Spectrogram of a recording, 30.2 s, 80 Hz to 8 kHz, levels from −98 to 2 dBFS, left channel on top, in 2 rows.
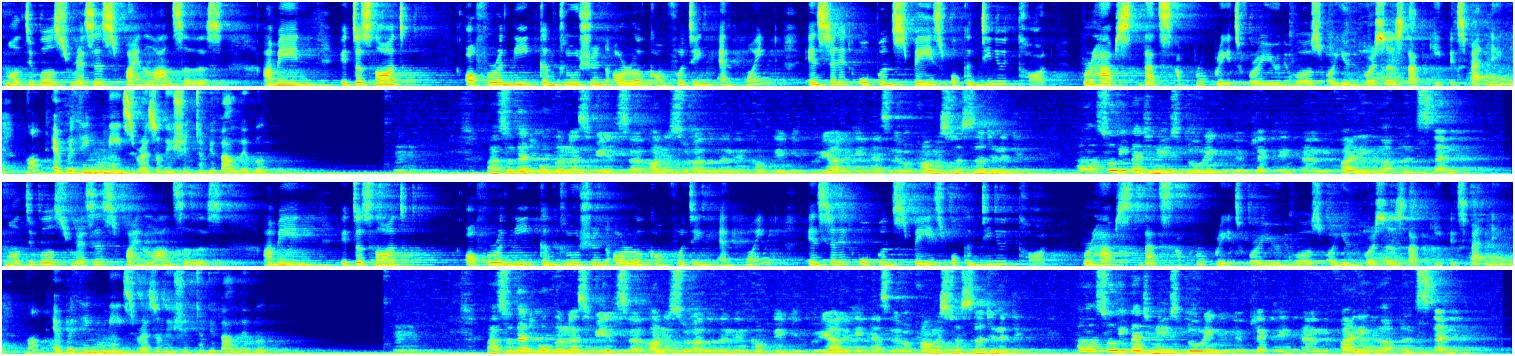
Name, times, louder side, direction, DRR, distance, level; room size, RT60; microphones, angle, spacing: voice 1, 0.0-2.2 2.6-4.1 4.6-7.7 8.1-10.5 10.8-17.8, left 4 dB, 50° left, 11 dB, 0.9 m, -31 dB
sound 1, 15.3-25.9, left 1 dB, 90° left, 1.6 m, -29 dB
voice 2, 19.7-25.3 25.9-29.7, right 1 dB, 40° right, 5 dB, 2.4 m, -31 dB
26.0 x 22.5 x 7.8 m, 1.5 s
head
